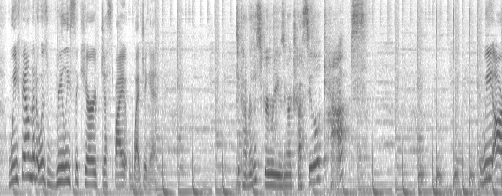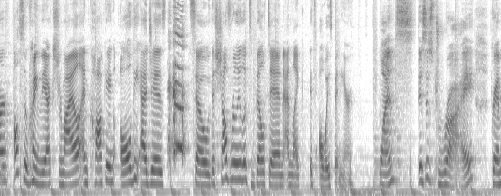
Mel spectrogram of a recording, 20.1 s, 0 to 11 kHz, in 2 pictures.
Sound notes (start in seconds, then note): 3.3 soft music; 7.1 soft music; 8.4 hammer banging; 13.5 chicken clucking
